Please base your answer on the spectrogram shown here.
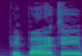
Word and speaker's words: prepárate: Prepárate, we went back 3 and put an accent mark, and we have it pronounced correctly.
